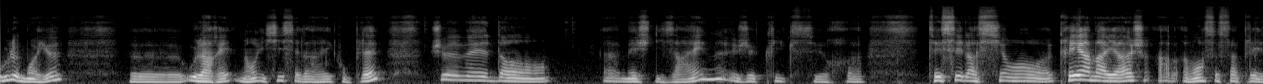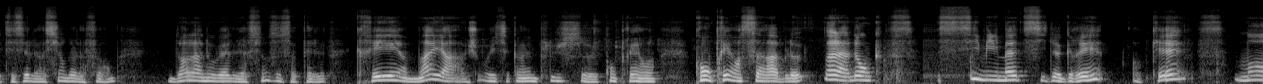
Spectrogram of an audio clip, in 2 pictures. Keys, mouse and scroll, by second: 1.5 click, 3.2-4.0 drag, 4.7 click, 6.1 click, 18.7 click, 23.8 click, 24.8 scroll down 2.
